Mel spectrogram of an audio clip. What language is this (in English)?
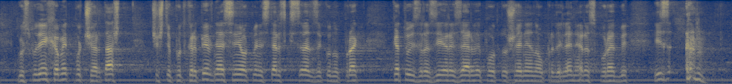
Bulgarian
